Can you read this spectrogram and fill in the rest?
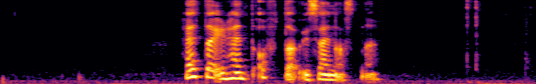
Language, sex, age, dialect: Faroese, female, 36-60, Suðurstreymoy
